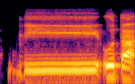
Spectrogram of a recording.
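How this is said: There is a drawn-out hesitation in the middle. The reader stopped to think partway through. The speaker calls it wrong. "Biuta itu salah ya"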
